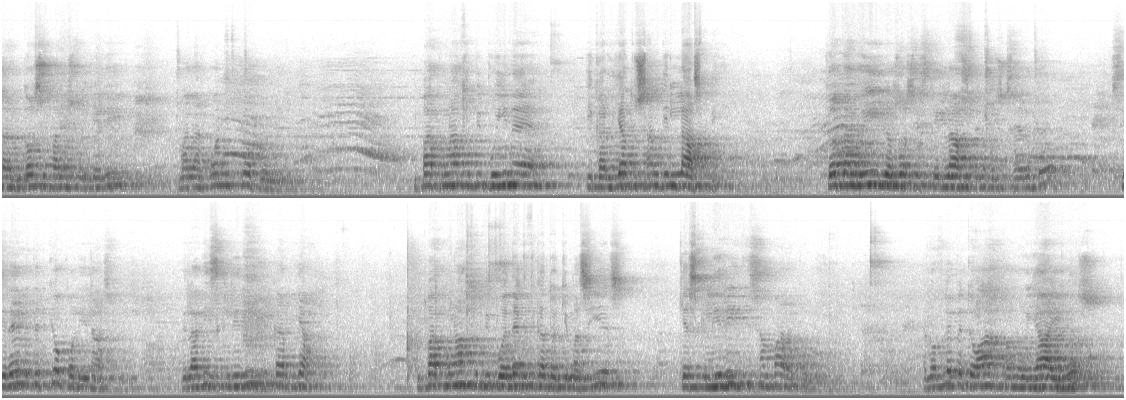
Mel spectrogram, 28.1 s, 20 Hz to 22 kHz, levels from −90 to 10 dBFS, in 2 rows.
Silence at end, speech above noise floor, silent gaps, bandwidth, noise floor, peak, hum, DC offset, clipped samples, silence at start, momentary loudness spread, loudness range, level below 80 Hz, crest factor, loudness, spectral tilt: 0 s; 22 dB; none; 15 kHz; -49 dBFS; -12 dBFS; none; 2%; under 0.1%; 0 s; 20 LU; 6 LU; -66 dBFS; 18 dB; -28 LUFS; -6 dB/octave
